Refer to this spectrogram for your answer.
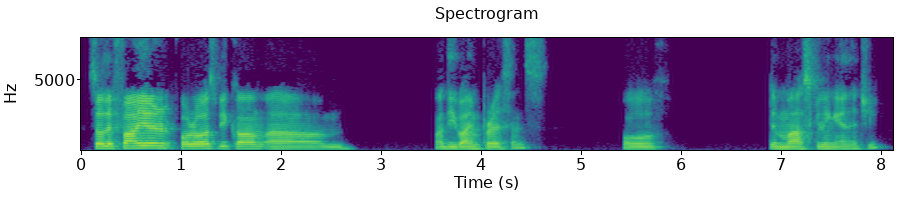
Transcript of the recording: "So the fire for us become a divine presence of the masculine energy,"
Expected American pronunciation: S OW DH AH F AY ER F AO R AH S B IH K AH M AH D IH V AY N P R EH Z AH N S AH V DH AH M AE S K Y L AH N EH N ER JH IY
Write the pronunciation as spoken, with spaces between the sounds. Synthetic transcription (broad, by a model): S OW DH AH F AY ER F AO R AH S B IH K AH M AH D IH V AY N P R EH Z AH N S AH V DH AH M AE S K Y L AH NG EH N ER JH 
